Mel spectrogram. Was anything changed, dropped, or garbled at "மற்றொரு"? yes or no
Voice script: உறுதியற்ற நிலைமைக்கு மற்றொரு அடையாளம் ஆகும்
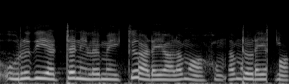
yes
